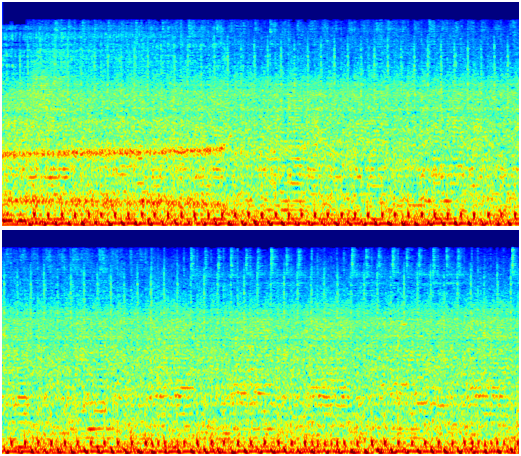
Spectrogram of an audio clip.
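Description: Death metal recording playing: very fast drumming with double bass drum under heavy distorted guitars and bass, with a held high note over the first two seconds.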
